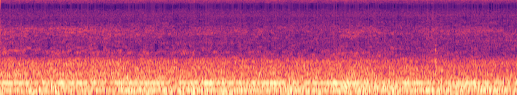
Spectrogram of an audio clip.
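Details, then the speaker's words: Carrier HVAC unit that kept blowing fuses, after replacing the faulty fused disconnect with a non-fused one; steady low even hum, no knocks or rattles; phase rotation correct, compressor and blower running normally. "so our phase rotation is correct plus the compressor sounds good"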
